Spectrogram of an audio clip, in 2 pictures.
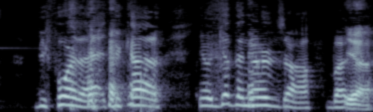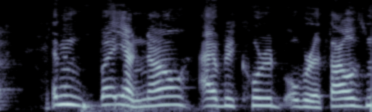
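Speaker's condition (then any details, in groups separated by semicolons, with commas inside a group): Cerebral palsy; altered body movement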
